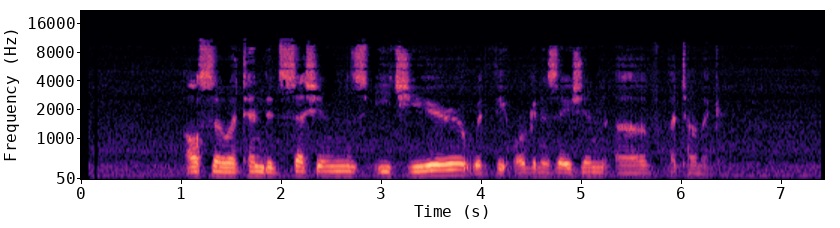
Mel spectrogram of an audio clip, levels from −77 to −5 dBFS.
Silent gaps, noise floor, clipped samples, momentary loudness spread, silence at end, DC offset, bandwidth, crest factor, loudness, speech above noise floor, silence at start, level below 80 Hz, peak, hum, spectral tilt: none; -51 dBFS; under 0.1%; 17 LU; 1.05 s; under 0.1%; 11.5 kHz; 16 dB; -23 LUFS; 28 dB; 1.05 s; -68 dBFS; -8 dBFS; none; -3 dB/octave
